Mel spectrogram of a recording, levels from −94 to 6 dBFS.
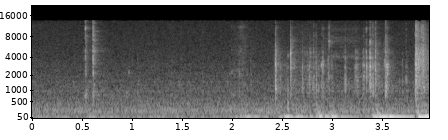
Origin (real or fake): real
